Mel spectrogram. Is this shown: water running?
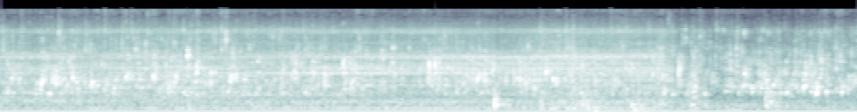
yes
